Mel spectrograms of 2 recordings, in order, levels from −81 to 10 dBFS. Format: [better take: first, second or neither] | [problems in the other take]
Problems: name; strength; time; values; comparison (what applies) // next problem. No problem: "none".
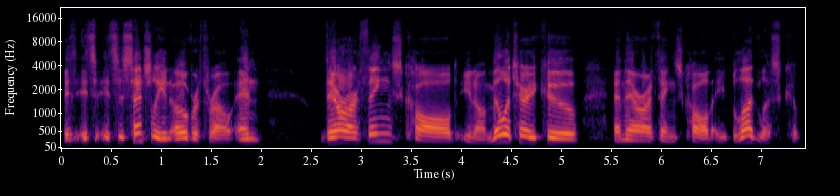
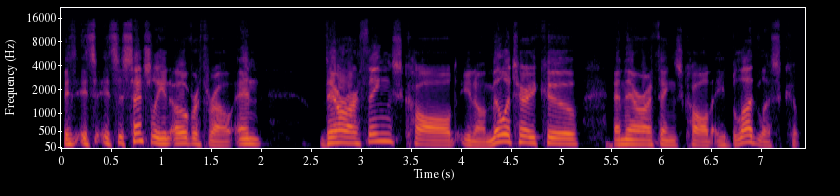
second | thin; somewhat; fading below 300 Hz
